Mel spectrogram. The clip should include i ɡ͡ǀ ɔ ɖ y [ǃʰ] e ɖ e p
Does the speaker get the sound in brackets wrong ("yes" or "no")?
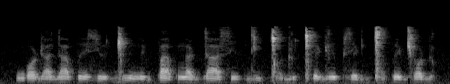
yes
